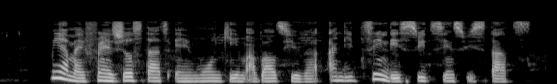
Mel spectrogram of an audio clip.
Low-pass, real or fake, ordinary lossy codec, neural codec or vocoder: none; fake; none; codec, 16 kHz, 8 kbps, FreqCodec, larger model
